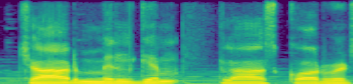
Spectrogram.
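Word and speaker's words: MİLGEM: ख्याल रहे कि मिल्गम दरअसल तुर्क जबान में नेशनल शिप को कहते हैं। गो के इस वर्ड को तुर्किया से बाहर मिल्जियम भी प्रोनाउंस किया जाता है।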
